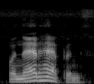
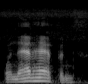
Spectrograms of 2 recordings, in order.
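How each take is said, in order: Both takes have the same delivery.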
